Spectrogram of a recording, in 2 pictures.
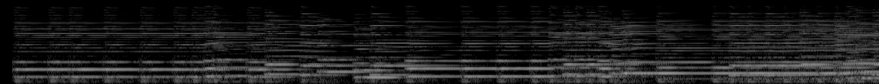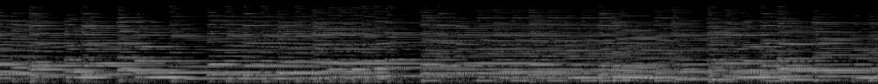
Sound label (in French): fugue en fa pour clavecin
